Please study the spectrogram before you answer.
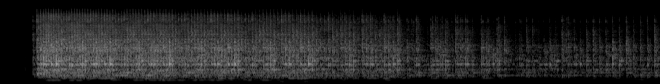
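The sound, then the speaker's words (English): A number wheel is spun, giving a rapid, rattling run of clicks that starts loud and abrupt. The ticks gradually thin out, slow and soften as the wheel loses speed. “and when I spin it, whatever number it lands on, the manga that's in that spot is the one I'm going to review in the next episode of the Spiraken Manga Review, episode 536.”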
